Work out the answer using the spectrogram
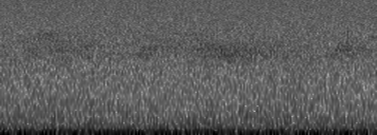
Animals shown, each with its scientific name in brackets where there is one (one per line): Red-eyed Vireo (Vireo olivaceus)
